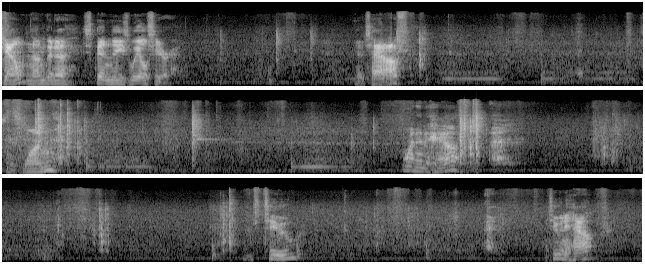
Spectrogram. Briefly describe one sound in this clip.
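A steering shaft creaks and squeals in short bursts as it turns back and forth.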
